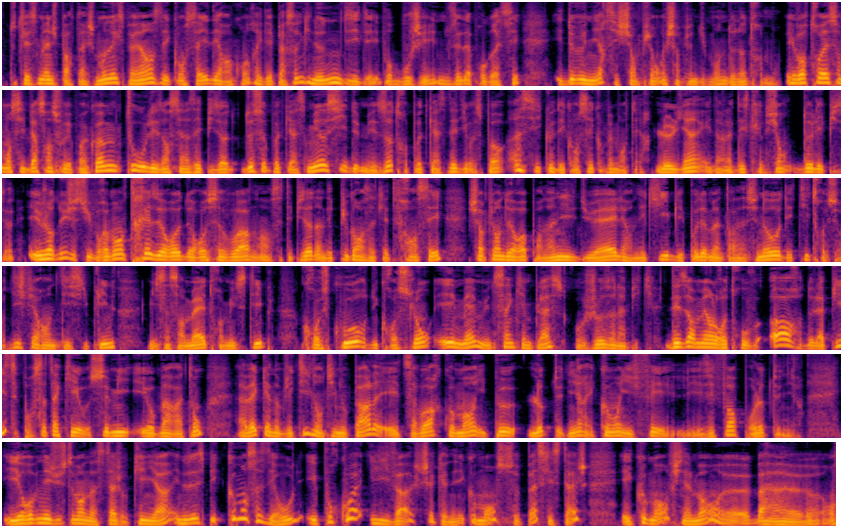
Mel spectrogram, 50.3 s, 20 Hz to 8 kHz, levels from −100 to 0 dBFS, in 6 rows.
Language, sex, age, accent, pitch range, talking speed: French, male, 40-59, French, 100-130 Hz, 225 wpm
